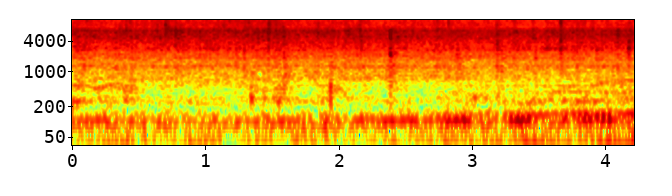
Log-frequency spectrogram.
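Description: Cauliflower curry fries in hot oil in a pan, a steady close hiss and sizzle with faint stirring scrapes underneath, and no one speaking.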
